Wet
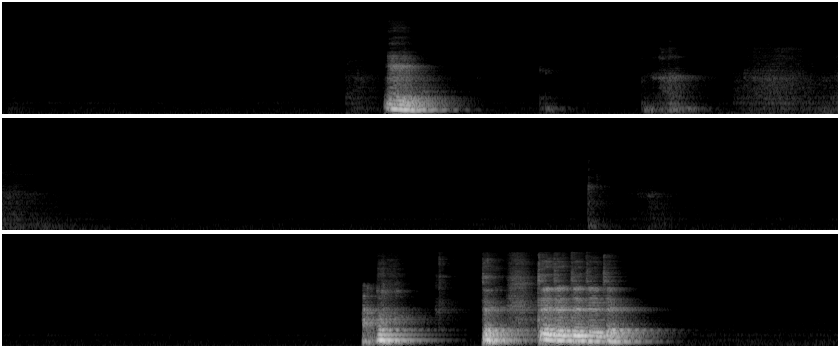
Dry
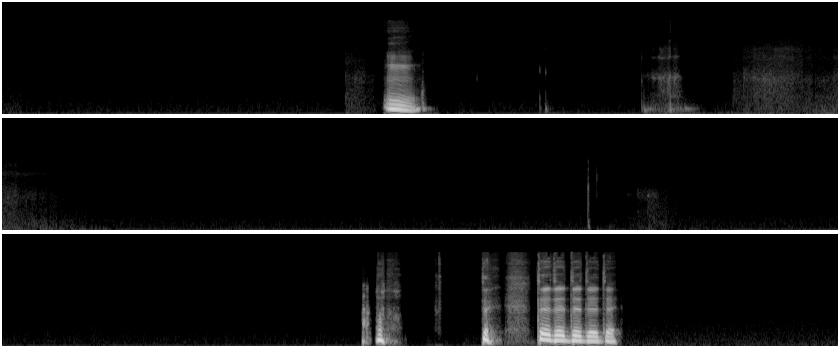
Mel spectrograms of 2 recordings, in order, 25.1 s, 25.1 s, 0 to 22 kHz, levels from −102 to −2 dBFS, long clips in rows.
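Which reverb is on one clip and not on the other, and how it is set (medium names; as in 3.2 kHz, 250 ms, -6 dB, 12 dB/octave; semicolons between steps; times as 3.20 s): FDN reverb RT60 0.77 s, low-frequency decay 0.9×, high-frequency decay 0.55×, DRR -5.5 dB; trim -12 dB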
